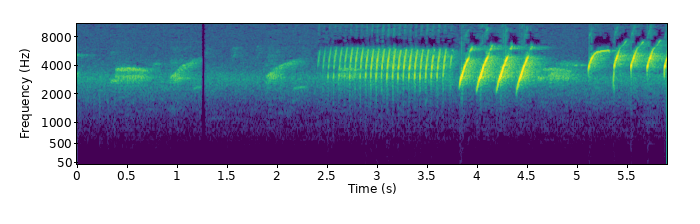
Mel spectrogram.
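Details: Canary song played to get other canaries singing: soft warbled notes, a rolling buzzy trill, then loud repeated downward-sweeping whistles in quick groups.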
